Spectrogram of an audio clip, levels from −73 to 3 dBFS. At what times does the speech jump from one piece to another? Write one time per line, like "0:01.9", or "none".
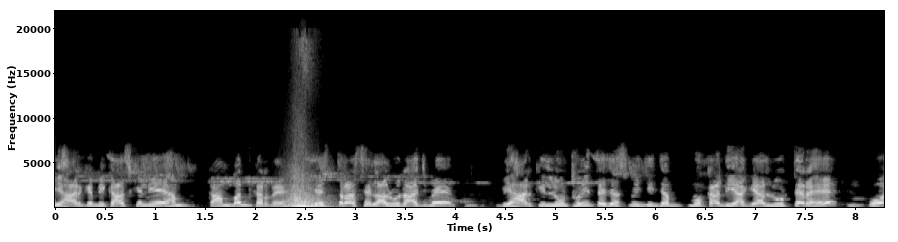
0:02.4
